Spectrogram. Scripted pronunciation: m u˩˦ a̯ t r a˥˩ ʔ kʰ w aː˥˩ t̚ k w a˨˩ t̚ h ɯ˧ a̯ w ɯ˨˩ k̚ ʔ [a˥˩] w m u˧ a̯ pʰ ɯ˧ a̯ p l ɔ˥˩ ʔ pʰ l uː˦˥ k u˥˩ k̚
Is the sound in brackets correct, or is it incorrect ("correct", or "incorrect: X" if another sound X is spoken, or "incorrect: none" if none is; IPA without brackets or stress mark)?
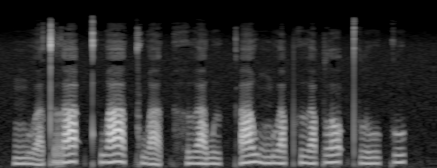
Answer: correct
